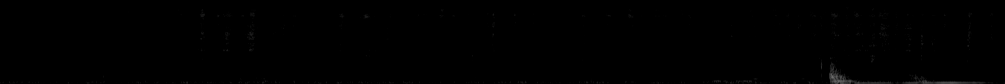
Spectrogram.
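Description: Faint scratching of paintbrush bristles scrubbed over the textured surface of a 3D-printed model base as grey paint is dry-brushed on, with a soft low bump about eight seconds in.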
